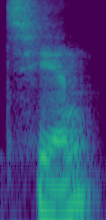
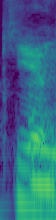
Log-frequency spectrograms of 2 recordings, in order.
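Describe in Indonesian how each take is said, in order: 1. Kata "qian" diawali dengan bunyi seperti ch. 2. Kata "qian" diawali dengan bunyi k yang keras. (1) "tapi Qian" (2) "Q dibacanya pakai C. Jadi bacanya bukan"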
